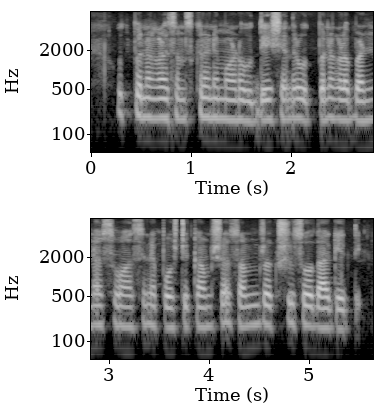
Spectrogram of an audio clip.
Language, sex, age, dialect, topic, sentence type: Kannada, female, 36-40, Dharwad Kannada, agriculture, statement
